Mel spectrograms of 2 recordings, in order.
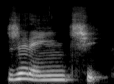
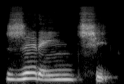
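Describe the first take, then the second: Both takes have the same delivery.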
